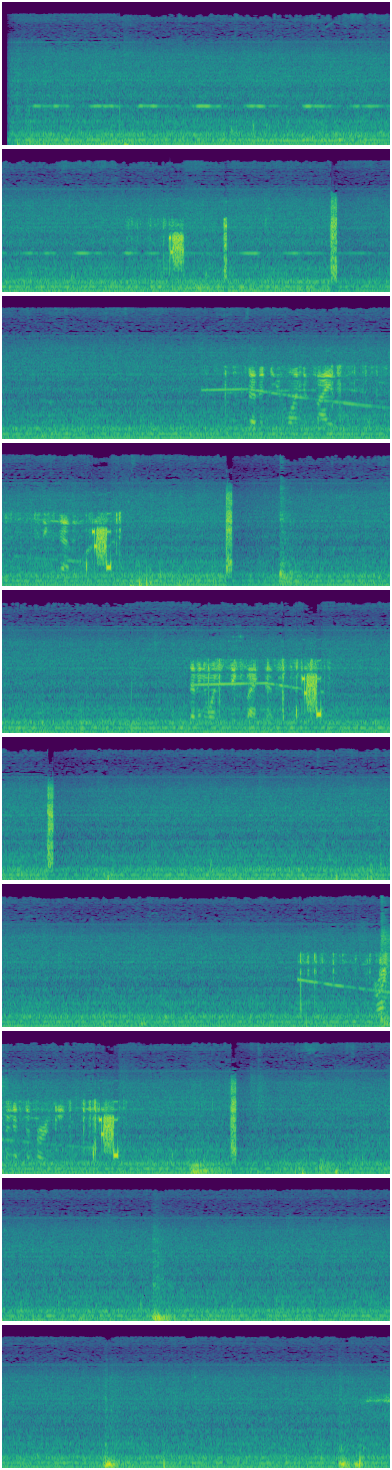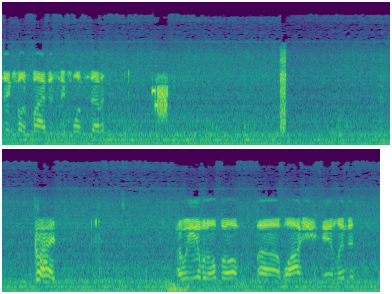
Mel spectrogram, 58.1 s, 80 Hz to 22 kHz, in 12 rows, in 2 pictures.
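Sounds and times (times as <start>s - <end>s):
garbled radio transmissions: 5.6s - 7.9s, 12.2s - 16.2s, 21.6s - 23.6s, 32.8s - 35.6s, 48.2s - 50.7s, 53.7s - 54.7s, 55.5s - 57.8s
radio background hiss and hum: 5.6s - 7.9s, 8.9s - 9.2s, 12.2s - 18.1s, 20.4s - 23.7s, 24.7s - 25.0s, 32.8s - 35.8s, 47.9s - 52.8s, 53.5s - 58.0s
radio squelch click: 12.5s - 16.1s, 32.8s - 35.5s.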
